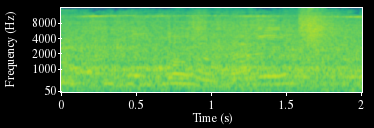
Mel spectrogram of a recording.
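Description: Steady city street traffic noise with people talking over it, and a brief hiss about one and a half seconds in.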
